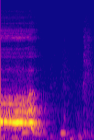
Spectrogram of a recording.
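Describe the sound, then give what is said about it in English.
One loud dog bark from Rocco, the speaker's dog, with a sustained, tonal edge, then fading into a few faint, soft noises and near quiet. No voices are heard. “He's my dog.”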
